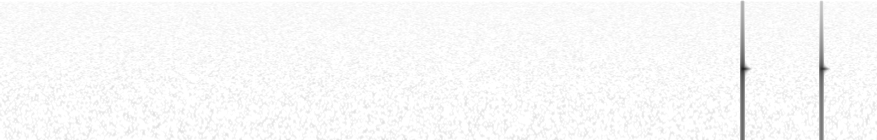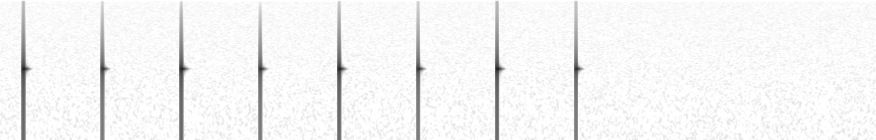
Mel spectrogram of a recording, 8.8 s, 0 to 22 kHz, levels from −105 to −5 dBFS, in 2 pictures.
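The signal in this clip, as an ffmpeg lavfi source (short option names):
-f lavfi -i "aevalsrc='pow(10,(-5-6.5*gte(mod(t,2*60/152),60/152))/20)*sin(2*PI*2900*mod(t,60/152))*exp(-6.91*mod(t,60/152)/0.03)':d=3.94:s=44100"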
